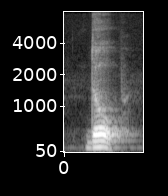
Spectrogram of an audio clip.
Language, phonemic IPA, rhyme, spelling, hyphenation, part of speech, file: Dutch, /doːp/, -oːp, doop, doop, noun / verb, Nl-doop.ogg
- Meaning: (noun) 1. baptism 2. christening 3. hazing; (verb) inflection of dopen: 1. first-person singular present indicative 2. second-person singular present indicative 3. imperative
